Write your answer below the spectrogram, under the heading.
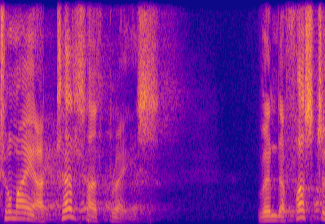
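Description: The recording is very clean, and the background is silent. This man's voice has vocal fry and very wide pitch swings. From Trichy, Tamil Nadu, India. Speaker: retired security officer and lay preacher. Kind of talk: testimony.

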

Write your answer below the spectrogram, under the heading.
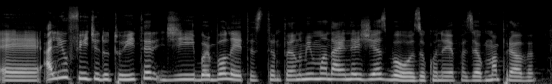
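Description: A woman with a plain, everyday voice talks at a fairly high pitch and a fairly quick pace, her intonation fairly even. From southern Brazil (Rio Grande do Sul). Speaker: reality show contestant. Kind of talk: casual interview chat.

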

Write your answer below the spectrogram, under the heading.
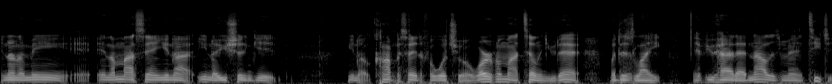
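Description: Over a very clean recording with a silent background, a man talks at a very fast pace with a fairly low pitch and fairly even intonation. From Arkansas, Little Rock. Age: 20s. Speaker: entrepreneur and motivational speaker. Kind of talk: casual interview.

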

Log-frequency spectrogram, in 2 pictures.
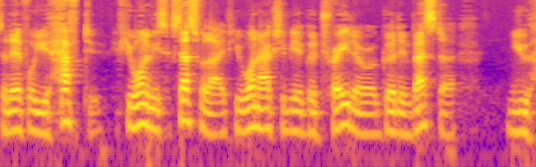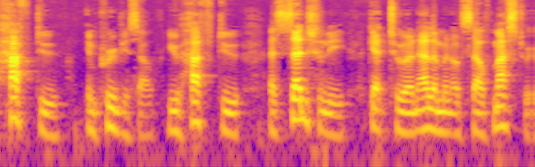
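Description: A medium-pitched man with an East Midlands accent, a very fast pace, ordinary pitch variation and big swings in loudness, on a very clean recording with a silent background. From England, Nottingham. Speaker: trader and coach. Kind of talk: podcast interview.

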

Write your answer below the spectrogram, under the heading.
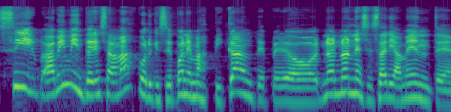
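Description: In a Rioplatense accent, a woman speaks at medium pitch and a moderate pace. Her intonation is lively, and the sound is dry and close with no echo. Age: 30s. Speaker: comedian. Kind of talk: casual chat.

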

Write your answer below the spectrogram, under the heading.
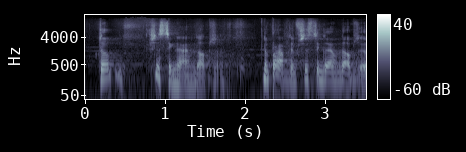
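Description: The voice shows ordinary pitch variation. Noticeable background noise runs underneath. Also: man. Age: 50s. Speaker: jazz musician. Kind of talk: casual chat.

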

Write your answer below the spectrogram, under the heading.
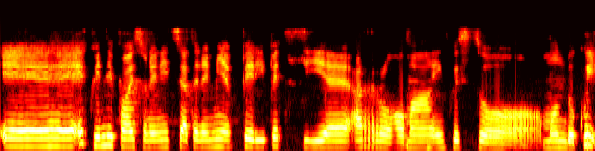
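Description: Very slowly yet with hardly any pauses, a woman with a fairly low pitch speaks with fairly even intonation. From Rome, Italy. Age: 30s. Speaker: theatre artist and writer. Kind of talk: casual radio interview, storytelling. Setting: remote call for live web radio.

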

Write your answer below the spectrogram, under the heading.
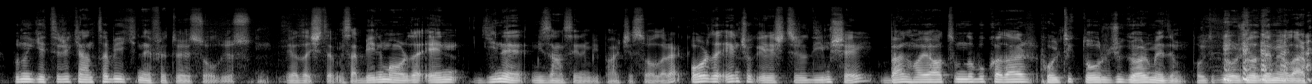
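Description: Delivered at a fairly quick pace with hardly any pauses, the voice has a dark, mellow tone and ordinary pitch variation. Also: man, fairly low pitch for a man. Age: 50s. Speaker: co-founder of an online video channel. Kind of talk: casual chat.

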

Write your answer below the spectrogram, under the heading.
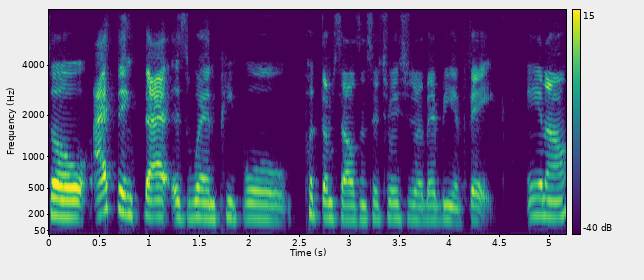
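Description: Speaking with a New York accent, a woman talks at a moderate pace with hardly any pauses. Her pitch is very deep and low, and her intonation stays fairly even. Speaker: podcast co-host. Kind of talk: casual chat.

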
